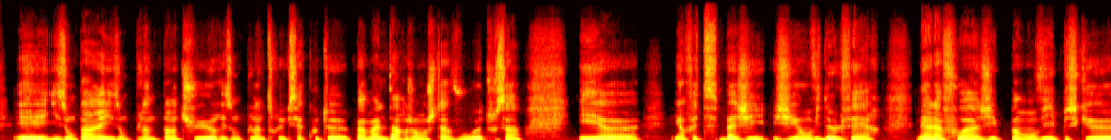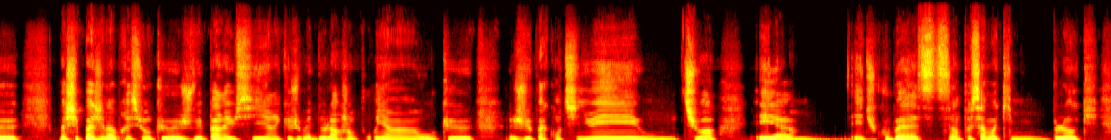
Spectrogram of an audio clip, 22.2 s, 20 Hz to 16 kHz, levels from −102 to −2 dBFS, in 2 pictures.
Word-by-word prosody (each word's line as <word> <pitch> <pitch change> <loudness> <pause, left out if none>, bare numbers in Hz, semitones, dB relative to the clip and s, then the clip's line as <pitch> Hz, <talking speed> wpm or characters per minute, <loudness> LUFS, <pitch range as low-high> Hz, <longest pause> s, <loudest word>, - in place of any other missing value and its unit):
et 75 -1 +4
ils 80 +3 -1
ont 80 - -2
pareil, 85 +2 +2
ils 75 -1 -4
ont 65 - -6
plein 95 -2 -4
de 90 - -6
peinture, 90 -1 0
ils 80 +1 -5
ont 75 - -7
plein 90 0 -3
de - - -6
trucs, 90 +1 -6
ça - - -3
coûte, - - -10
heu, 70 -2 +1
pas 90 - +2
mal 105 -3 +2
d'argent, 80 +5 -1
je 110 - 0
t'avoue, 85 +6 0
heu, - - 0
tout - - -10
ça - - +1 0.6
et 80 0 +4
heu 65 -2 +2 0.4
et - - +2
en - - -2
fait, - - -3
bah 80 -1 +2
j'ai 80 0 0
j'ai 85 0 0
envie 90 +6 0
de 110 -2 +5
le 90 - +1
faire 90 -8 -2 0.4
mais 85 - +1
à 85 - +6
la 90 0 +5
fois, 120 +5 +1
j'ai 85 -6 -2
pas 110 - +1
envie 105 +4 -1
puisque, 90 - -4
bah, 80 +2 0
je 90 - +7
sais - - +5
pas, 115 - +4
j'ai 95 - +1
l'impression 90 +5 +1
que 80 -5 +2
je 75 +2 -2
vais 80 -1 +2
pas 90 0 +2
réussir 100 +4 -1
et 90 - -6
que 85 - -7
je 85 0 -4
vais - - -5
mettre 80 -2 -2
de 85 - +1
l'argent 85 +1 -1
pour - - -21
rien 100 +2 -1
ou 80 -5 -2
que 80 -2 +1 0.4
je 80 +3 -2
vais - - -3
pas - - -2
continuer 100 +2 +1
ou 80 -1 -3
tu - - +4
vois? 85 - +2 0.4
Et 85 -1 +5
hem 75 -2 -1 0.4
et 75 0 -3
du 75 - -5
coup 120 - -4
bah, 75 -8 +3
c 70 0 +4
c'est 75 - 0
un 75 - -1
peu 110 - -6
ça, 135 +5 +5
moi, 110 -3 +1
qui 80 - -8
me 75 0 -6 0.2
bloque 95 +8 +1
85 Hz, 240 wpm, -24 LUFS, 80-95 Hz, 0.6 s, je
